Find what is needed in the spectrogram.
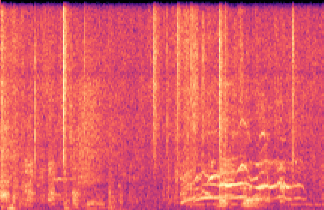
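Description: Dog whining in high, wavering tones through the second half, after a couple of seconds of scattered soft knocks and rustles.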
